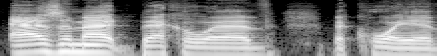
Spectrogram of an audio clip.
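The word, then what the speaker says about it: Azamat Bekoev: This is Azamat Bekoyev, I guess is how they pronounce it.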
